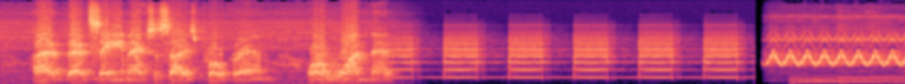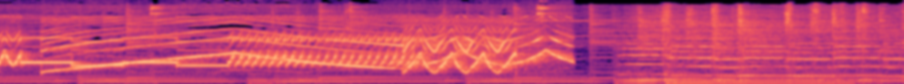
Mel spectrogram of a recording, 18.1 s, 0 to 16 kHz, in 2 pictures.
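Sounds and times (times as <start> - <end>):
electronic music with synth lines: 3.8 - 17.2
electronic beeps: 13.1 - 14.9.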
